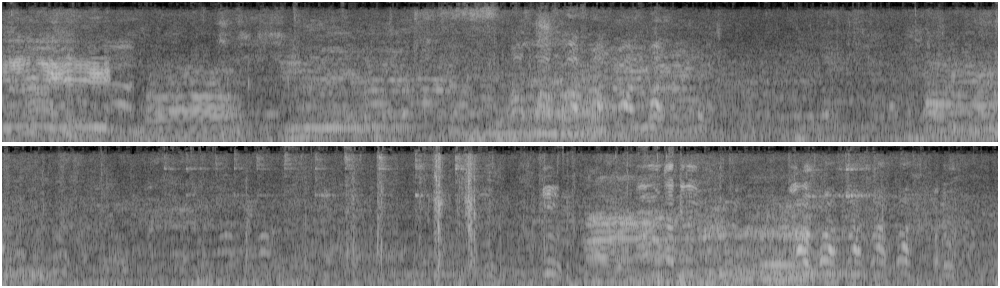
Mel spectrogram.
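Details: Angry, raging cattle give a run of drawn-out bellows, repeated and overlapping, deep and rich in harmonics, over a constant low background noise.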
